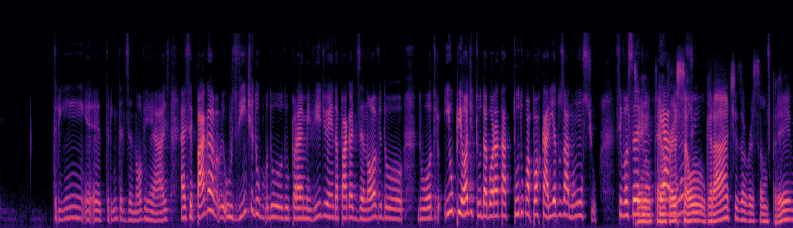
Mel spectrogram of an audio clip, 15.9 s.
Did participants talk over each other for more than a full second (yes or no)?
yes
